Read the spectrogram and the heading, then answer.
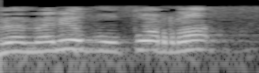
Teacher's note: أن تظهر الضاد قبل الطاء إذا سكنت، فإن كثيرا من الناس يدغمها فيها، فلا بد من الفك حتى تظهر. وذلك في مثل فمن اضطر، فمن اضطر لا بد أن تميز الضاد هنا فتقول فمن اضطر، لأن كثيرا من الناس يقول من اضطر فيدغمها فيها وهذا لحن، فلا بد من التمييز.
